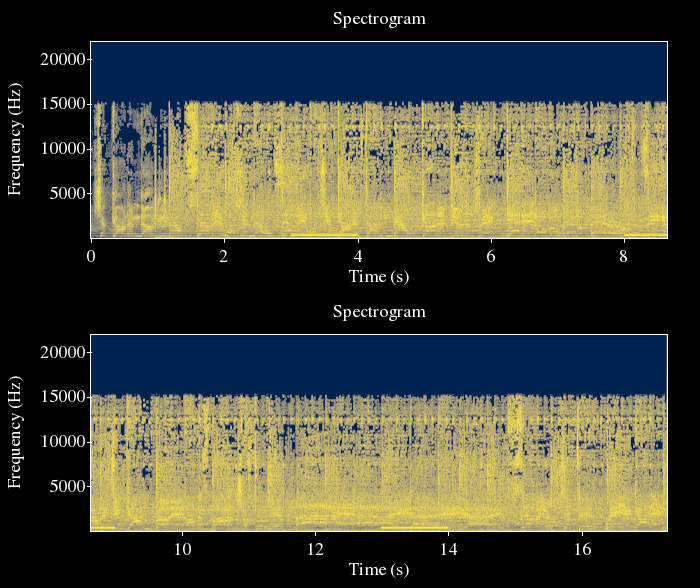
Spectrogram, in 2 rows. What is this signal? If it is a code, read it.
Ringback tone (Europe, 425 Hz), with noise.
